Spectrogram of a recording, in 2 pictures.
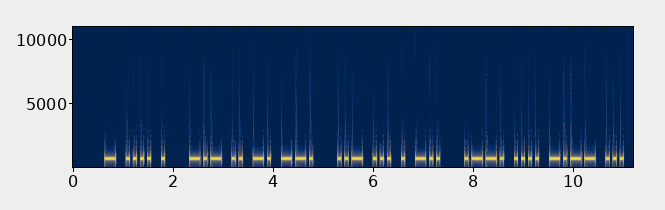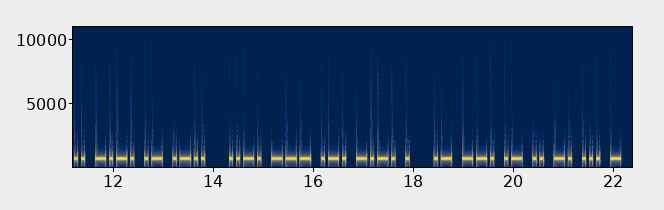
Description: Morse code, heard as a keyed tone, about 17 wpm, 700 Hz. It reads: THE KING USED PHYSICAL FORCE AGAINST
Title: Sentences from Top 1000 Words - Review Part 4 - 17wpm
